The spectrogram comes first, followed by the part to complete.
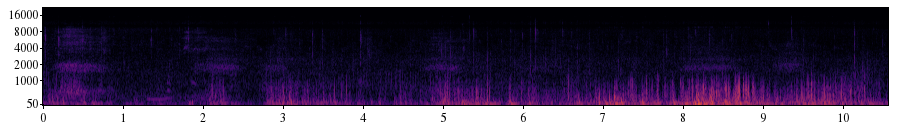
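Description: Wind buffeting the microphone in gusts, a low rumbling rush that swells to its loudest about eight seconds in.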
